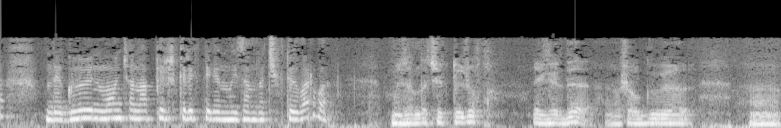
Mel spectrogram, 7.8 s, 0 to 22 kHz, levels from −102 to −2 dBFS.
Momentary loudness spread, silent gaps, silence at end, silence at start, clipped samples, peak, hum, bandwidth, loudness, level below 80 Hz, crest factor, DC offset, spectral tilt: 12 LU; none; 0 s; 0 s; under 0.1%; 0 dBFS; none; 8 kHz; -13 LUFS; -30 dBFS; 12 dB; under 0.1%; -5.5 dB/octave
